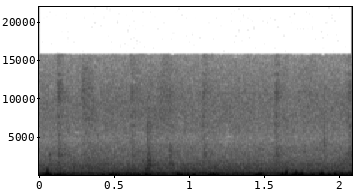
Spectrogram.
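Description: Low, uneven rumbling background noise with a few faint, irregular knocks.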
